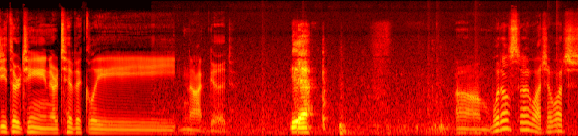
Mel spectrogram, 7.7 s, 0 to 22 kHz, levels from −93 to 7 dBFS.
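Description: No technical faults are audible.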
